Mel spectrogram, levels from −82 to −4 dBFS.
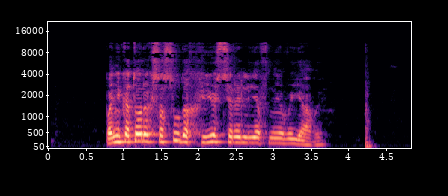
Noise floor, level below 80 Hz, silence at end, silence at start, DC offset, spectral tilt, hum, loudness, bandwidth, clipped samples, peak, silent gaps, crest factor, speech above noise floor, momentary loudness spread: -71 dBFS; -50 dBFS; 0.55 s; 0.8 s; under 0.1%; -5.5 dB/octave; none; -17 LUFS; 11.5 kHz; under 0.1%; -2 dBFS; none; 16 dB; 55 dB; 10 LU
